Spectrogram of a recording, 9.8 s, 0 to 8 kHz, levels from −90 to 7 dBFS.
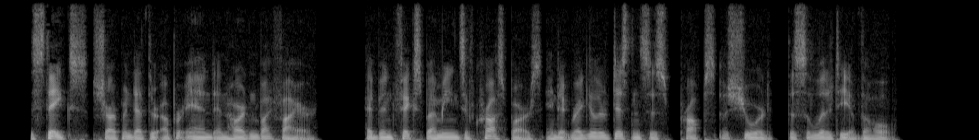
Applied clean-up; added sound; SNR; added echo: none; none; none; none.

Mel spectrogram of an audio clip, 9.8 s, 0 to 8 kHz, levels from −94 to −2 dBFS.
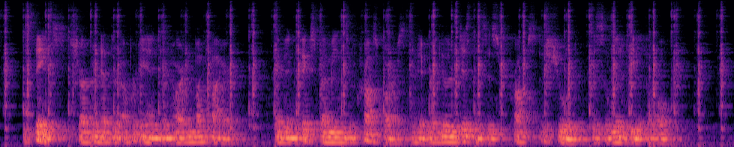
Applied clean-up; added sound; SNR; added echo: none; Clock; 18 dB; reverberation time 0.8 s.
